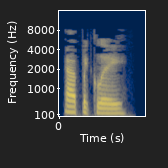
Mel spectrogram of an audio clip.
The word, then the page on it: apically: British English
